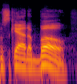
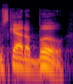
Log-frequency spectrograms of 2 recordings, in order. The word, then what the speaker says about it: Skattebo: Matter of fact, for the longest, because you see the way his name is spelled, people thought it was Cam Skattebo. No, it was Cam Skattebo.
